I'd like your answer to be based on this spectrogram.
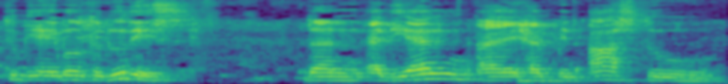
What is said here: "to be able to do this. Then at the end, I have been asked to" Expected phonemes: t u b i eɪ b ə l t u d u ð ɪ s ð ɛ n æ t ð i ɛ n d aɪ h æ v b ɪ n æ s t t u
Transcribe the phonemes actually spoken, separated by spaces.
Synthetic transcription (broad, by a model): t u b i eɪ b ə l t u d u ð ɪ s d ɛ n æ t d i ɛ n d aɪ h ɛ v b ɪ n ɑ s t t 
